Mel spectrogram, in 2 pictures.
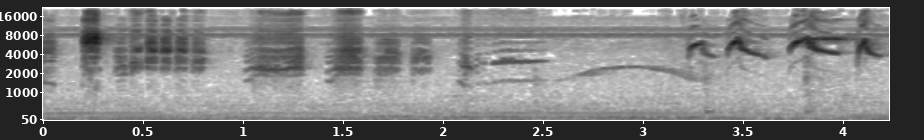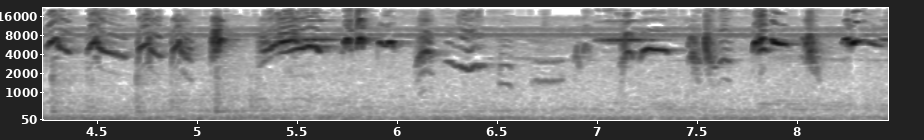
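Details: Oriental white-eye from Borneo, palas type, giving isian alam song: a burst of buzzy notes and one lower rising-falling whistle, then quick series of high slurred chirps, some louder peaks, over a steady high whine.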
